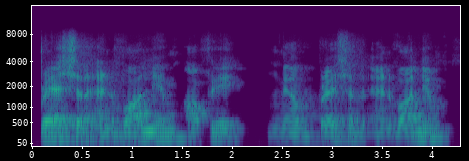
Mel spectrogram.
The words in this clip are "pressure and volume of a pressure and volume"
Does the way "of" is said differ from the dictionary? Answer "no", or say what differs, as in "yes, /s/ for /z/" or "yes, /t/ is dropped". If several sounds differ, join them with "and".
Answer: yes, /f/ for /v/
